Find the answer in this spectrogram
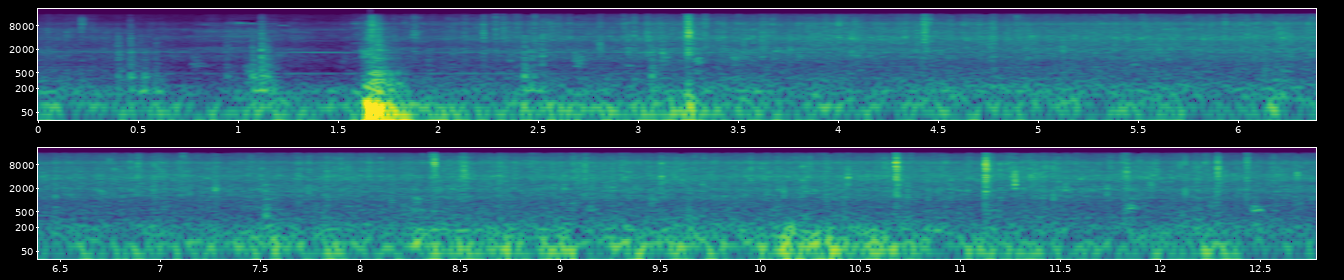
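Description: Heavy rain falling steadily during a thunderstorm, with many small sharp ticks of drops striking nearby surfaces. A single loud, sharp thump comes about a second and a half in.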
